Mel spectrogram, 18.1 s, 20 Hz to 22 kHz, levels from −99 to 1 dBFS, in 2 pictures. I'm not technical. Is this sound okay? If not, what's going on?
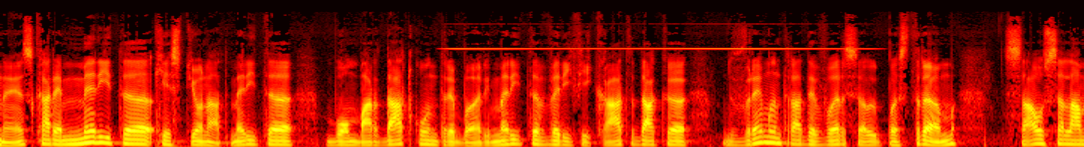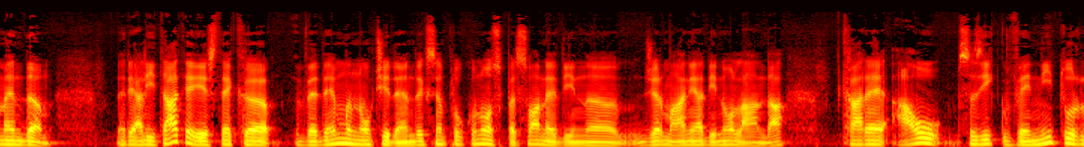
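No. There is a feedback whistle from about 3.61 to 7.41 seconds into this speech clip. A thin, steady high tone around 5.6 kHz sits quietly underneath the talking and slowly swells and fades in loudness. The likely cause is the loudspeaker's sound being picked up again by the microphone, so it loops round and round. That loop is sitting right on the edge of squealing, enough to keep one pitch ringing but not enough to grow louder.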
